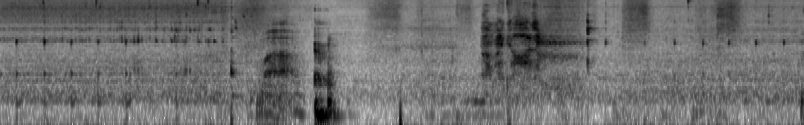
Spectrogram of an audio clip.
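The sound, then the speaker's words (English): Champagne pours into a glass in two short bursts with a fizzy, bubbling hiss. People exclaim briefly between pours. “Beautiful fizzing.”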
